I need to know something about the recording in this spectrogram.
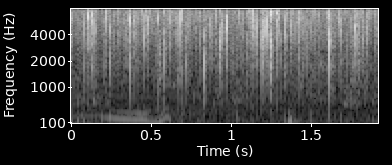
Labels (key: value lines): label: biophony, cascading saw
recorder: SoundTrap 600 or HydroMoth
